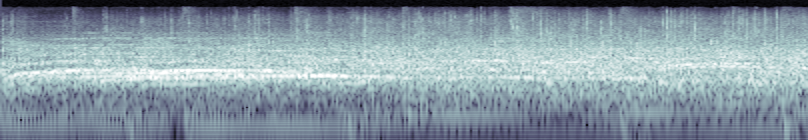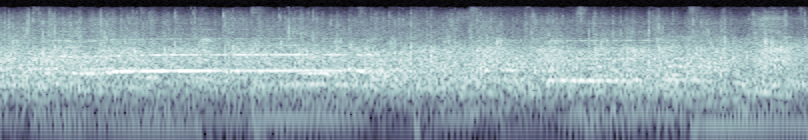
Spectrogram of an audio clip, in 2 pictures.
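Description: Audience applause, steady throughout, with a few held cheers rising above it.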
